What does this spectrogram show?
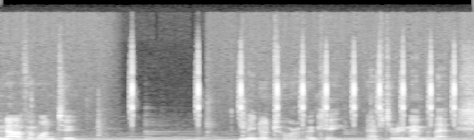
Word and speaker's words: Minotaur: It's pronounced Minotaur. Mode I didn't know that. If you wish to test your skills against chance itself. Minotaur. Yeah, makes sense. In German it's similar. Minotaur.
